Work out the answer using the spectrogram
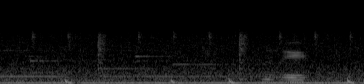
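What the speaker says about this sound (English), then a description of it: "Oh, it's raining now." Rain falls in a city-building game as a soft, steady hiss under faint background sounds, with light drop patter spread throughout.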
